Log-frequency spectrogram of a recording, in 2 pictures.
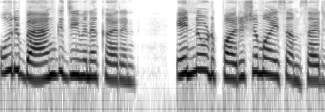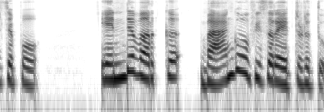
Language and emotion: Malayalam, happy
